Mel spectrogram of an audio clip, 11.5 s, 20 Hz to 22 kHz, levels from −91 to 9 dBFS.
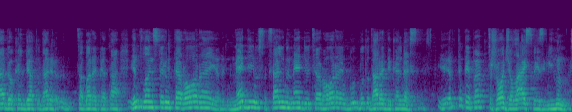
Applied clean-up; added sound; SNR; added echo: neural separator model SepFormer DNS4.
